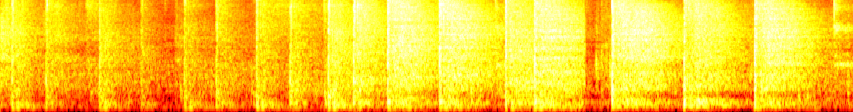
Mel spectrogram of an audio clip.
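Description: Boxing gloves striking a hanging heavy punching bag in a fast, uneven run of punches, several smacks a second with short combinations.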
